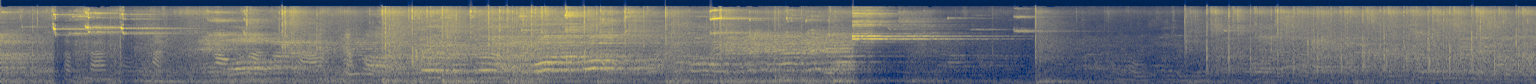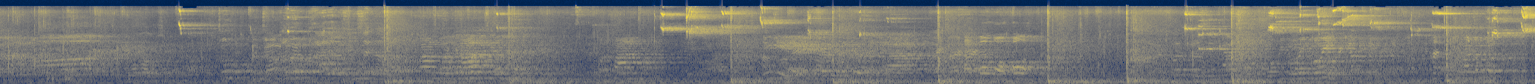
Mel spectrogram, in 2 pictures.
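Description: Basketball game in an echoing sports hall: the ball bouncing on a wooden court amid players' shouts and calls, with a quieter lull about a third of the way in.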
